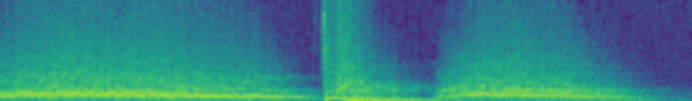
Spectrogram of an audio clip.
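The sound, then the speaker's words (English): A large crowd yells and cheers loudly and continuously as prize-draw ticket numbers are called out, with a sudden thump and a falling whoop about halfway through before the roar swells again and fades slightly at the end. “So I want everyone to make some noise per number we get yelled out that you have, and then we're gonna whittle it down to the last person screaming because they have the last number.”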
